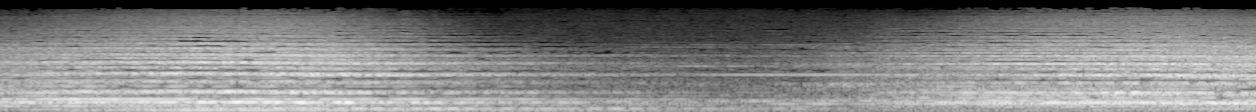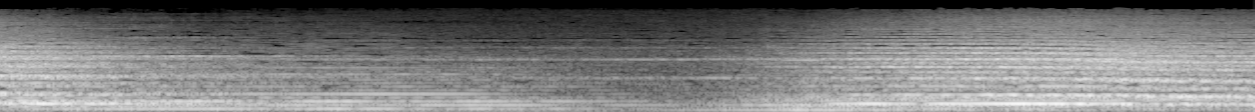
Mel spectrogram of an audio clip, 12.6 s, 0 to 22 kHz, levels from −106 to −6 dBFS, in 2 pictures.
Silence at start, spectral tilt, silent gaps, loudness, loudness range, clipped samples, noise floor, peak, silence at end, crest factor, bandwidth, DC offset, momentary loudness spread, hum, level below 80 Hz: 0 s; -4.5 dB/octave; none; -15 LUFS; 10 LU; under 0.1%; -38 dBFS; -2 dBFS; 0 s; 16 dB; 15 kHz; under 0.1%; 21 LU; none; -42 dBFS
